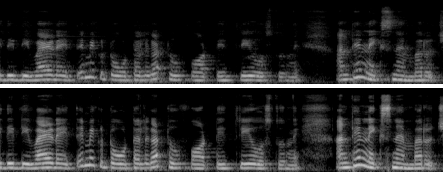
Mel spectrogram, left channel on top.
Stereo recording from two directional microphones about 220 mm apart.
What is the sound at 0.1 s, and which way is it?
A woman's voice, 50° right (ahead or behind).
